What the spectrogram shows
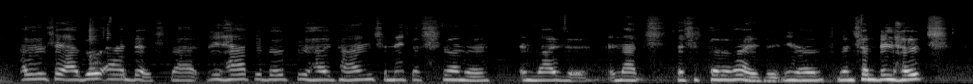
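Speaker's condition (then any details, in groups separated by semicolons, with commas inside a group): Tongue removal for cancer; entire tongue removed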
